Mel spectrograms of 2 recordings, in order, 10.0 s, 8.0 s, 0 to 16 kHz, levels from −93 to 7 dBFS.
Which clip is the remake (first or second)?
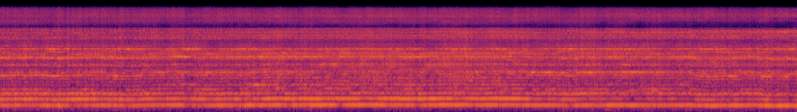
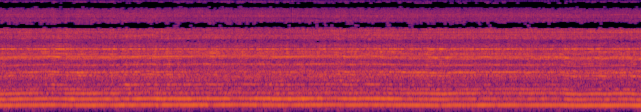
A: first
